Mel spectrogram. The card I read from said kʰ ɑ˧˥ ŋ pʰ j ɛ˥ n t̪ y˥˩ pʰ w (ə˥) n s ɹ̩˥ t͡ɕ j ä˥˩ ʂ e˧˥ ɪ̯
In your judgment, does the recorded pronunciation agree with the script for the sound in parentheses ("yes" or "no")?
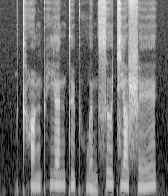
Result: no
